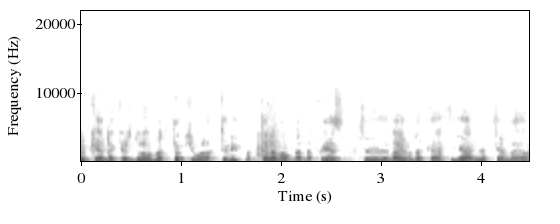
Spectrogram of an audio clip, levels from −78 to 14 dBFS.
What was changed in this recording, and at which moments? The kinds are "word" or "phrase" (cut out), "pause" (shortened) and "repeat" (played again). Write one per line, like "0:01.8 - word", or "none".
0:02.8 - phrase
